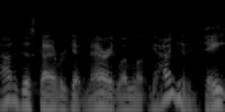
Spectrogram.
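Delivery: plain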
